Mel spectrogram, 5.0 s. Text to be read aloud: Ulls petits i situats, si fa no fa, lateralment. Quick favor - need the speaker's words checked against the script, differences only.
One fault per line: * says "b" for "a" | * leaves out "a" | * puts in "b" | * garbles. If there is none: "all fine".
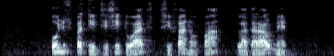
all fine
